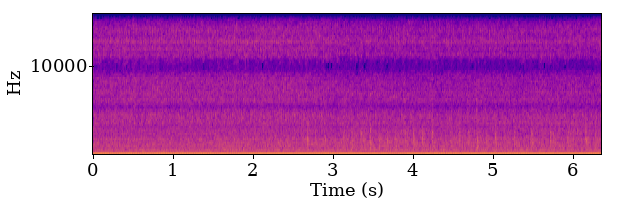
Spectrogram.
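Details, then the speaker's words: 1980s Toyota Tercel barn find, carb fed directly from a funnel into the fuel line: steady, deep, even idle with no misses, knocks or ticks; engine sounds smooth and healthy. "all right so it sounds pretty sweet and good obviously it's near the fuel pump so I think we'll reconnect it put a bit more fuel and see"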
